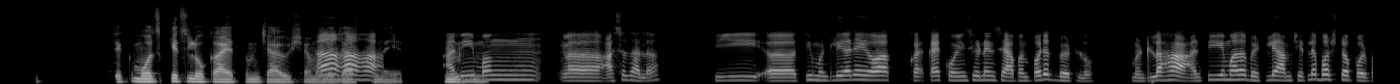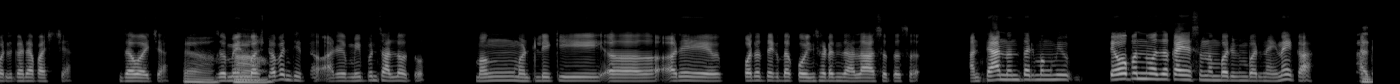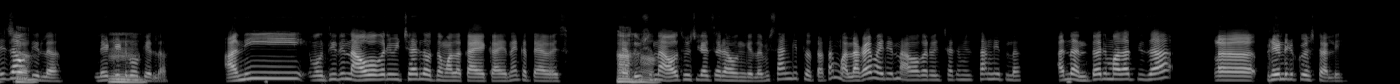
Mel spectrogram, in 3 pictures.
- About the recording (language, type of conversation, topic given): Marathi, podcast, एखाद्या अजनबीशी तुमची मैत्री कशी झाली?
- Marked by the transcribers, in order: other background noise; in English: "कॉइन्सिडन्स"; in English: "कॉइन्सिडन्स"; in English: "लेट इट गो"; in English: "फ्रेंड रिक्वेस्ट"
